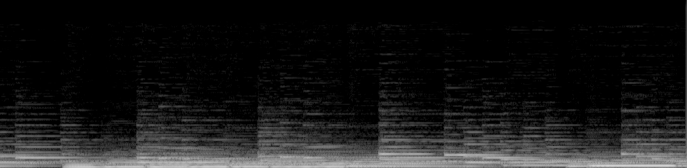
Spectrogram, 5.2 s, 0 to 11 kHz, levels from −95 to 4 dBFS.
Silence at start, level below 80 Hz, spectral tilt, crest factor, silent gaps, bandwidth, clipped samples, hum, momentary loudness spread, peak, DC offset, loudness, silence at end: 0 s; -42 dBFS; -13 dB/octave; 12 dB; none; 2.9 kHz; under 0.1%; none; 11 LU; -10 dBFS; under 0.1%; -23 LUFS; 0 s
